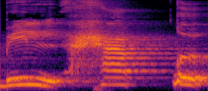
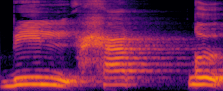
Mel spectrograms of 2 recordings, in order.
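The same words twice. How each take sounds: First: The final consonant is pressed with full force. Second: The final consonant is pressed with full force.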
